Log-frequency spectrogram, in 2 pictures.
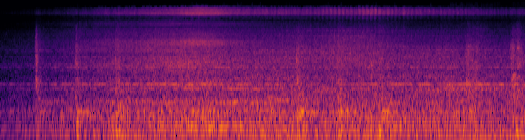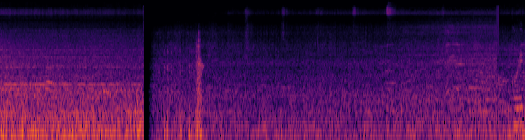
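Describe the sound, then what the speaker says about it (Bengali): The Kamrup Express pulls out of Malda Town station with a loud, steady rumble and rushing wind noise that drop briefly near the end, then continue more quietly with faint clanks. "আমাদের ট্রেন ছেড়ে দিল মালদা টাউন স্টেশন থেকে"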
